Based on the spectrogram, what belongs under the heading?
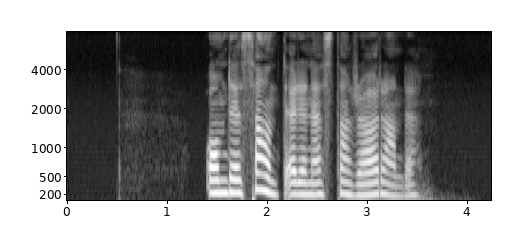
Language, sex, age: Swedish, female, 49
